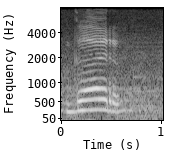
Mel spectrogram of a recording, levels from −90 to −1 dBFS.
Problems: none marked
